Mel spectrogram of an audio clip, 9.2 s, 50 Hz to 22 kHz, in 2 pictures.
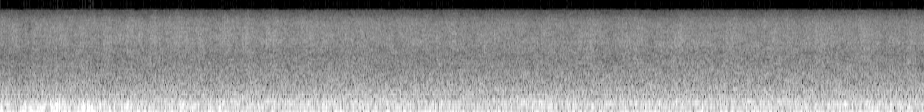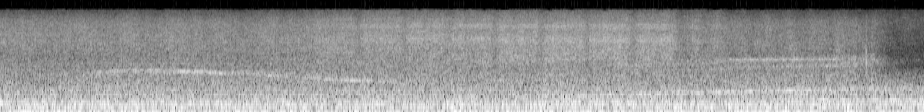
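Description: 521-series electric train standing at the platform with a steady hum of its onboard equipment. A whine glides downward about five seconds in, and near the end rising whines begin as the traction motors start the train pulling away.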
